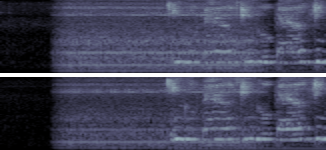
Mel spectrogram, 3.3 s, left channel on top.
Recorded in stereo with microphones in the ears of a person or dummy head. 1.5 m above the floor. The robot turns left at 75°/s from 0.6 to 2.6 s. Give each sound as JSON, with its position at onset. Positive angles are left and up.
{"t": 1.6, "sound": "singing", "azimuth_deg": -110, "distance_m": 2.0}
